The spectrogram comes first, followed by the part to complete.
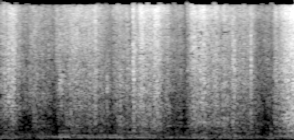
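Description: Clear plastic bag rustling and crinkling as it is handled, in a few short scattered crackles.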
